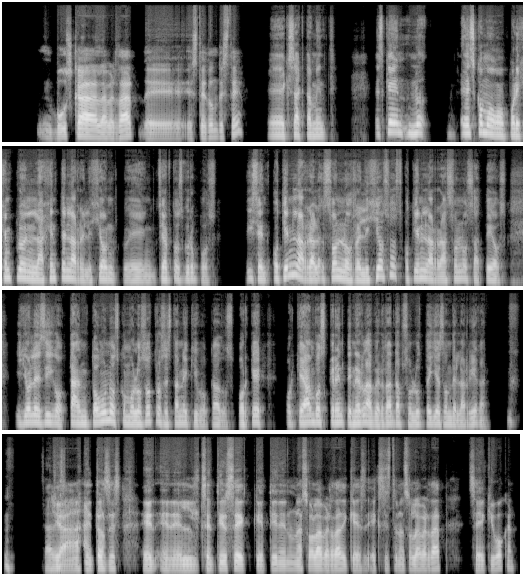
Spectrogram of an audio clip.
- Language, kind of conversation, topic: Spanish, podcast, ¿De dónde sacas inspiración en tu día a día?
- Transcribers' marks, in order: "razón" said as "reazón"; chuckle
